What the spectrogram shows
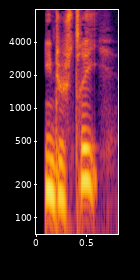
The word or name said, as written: industri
